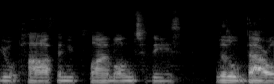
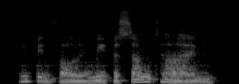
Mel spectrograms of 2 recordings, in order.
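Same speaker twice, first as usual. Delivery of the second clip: smooth, subtle voice, quieter; 8 dB quieter than usual. Voicing a cloaked figure addressing a player character: very smooth, subtle voice. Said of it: "this very smooth, subtle voice say".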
